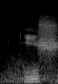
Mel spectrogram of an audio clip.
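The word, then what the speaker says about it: אִישׁ: the Machine is show so ich ich is the pronunciation here ich is a man okay Olive the Caracalla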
